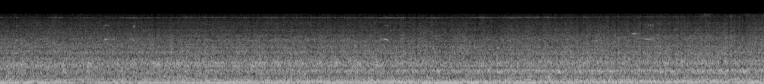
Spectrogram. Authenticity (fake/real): real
